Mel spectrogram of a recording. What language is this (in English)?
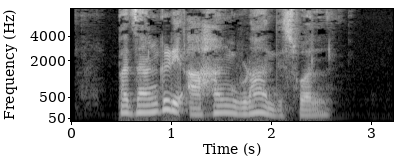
Pashto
